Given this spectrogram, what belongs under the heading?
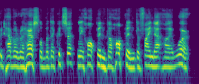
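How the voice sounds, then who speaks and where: A man's fairly high voice with a Scottish accent, a dark, mellow tone and fairly even intonation. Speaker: conference delegate. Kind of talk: testimonial.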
